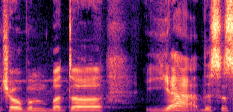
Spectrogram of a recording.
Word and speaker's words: Chobham: suit the Alex CA which I believe stands for chobum armor might be chop him however you want to pronounce that I think I'm gonna be saying chobam but uh yeah this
